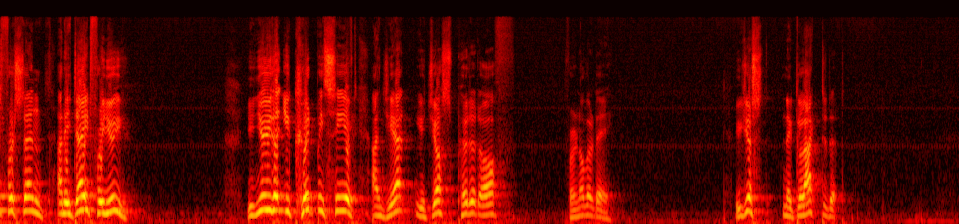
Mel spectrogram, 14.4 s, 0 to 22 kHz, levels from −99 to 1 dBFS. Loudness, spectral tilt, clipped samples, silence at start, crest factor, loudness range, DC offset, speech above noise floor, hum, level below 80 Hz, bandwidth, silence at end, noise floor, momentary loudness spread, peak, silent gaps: -36 LUFS; -4.5 dB/octave; under 0.1%; 0 s; 16 dB; 10 LU; under 0.1%; 37 dB; none; -64 dBFS; 16 kHz; 1.85 s; -72 dBFS; 15 LU; -22 dBFS; none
